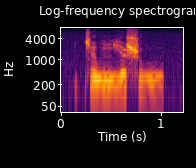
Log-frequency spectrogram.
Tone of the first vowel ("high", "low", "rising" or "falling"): rising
